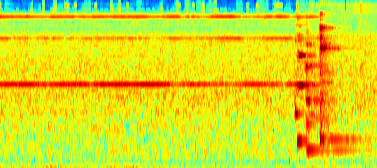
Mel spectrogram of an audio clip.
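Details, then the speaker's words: Steady room hum, then a short burst of chiming electronic alarm tones: a new insulin pod deactivated itself and reported insulin delivery stopped, an error alarm. "So why are we beeping? Should not be beeping. No, it deactivated my pod. [Music] It's telling me insulin delivery stopped, which is an error."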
